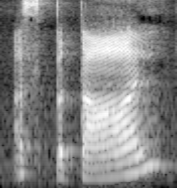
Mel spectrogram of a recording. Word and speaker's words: अस्पताल: अस्पताल, इसमें अध स लगा के अस्प करके ताल जोड़ा जाता है और ये उच्चारण में अस्पताल कहा जाता है, जिसको सभी जानते हैं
